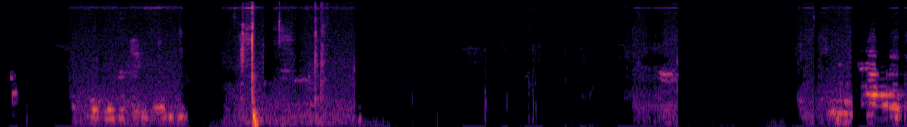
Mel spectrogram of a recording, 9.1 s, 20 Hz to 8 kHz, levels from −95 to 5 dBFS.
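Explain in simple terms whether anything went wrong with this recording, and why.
Several things went wrong, all tied to the call's echo canceller.

The first is speech suppressed in double talk. From the very start, at 0.03 s, to the end of the clip, the talker's sound keeps sinking, at times very deeply. It loses strength and can break up. The likely cause is that both sides spoke at once. The echo canceller could not tell the talker apart from the loudspeaker's echo, so it turned everything down.

The second is background gated by the echo canceller. The room sound drops out in three places. At 0.52 to 0.71 s it falls away sharply. At 2.25 to 2.32 s there is only a slight dip. From 3.91 to 8.03 s it cuts in and out, and the sound is deeply muted for about two seconds in total. Each time, the canceller clamped the microphone while the loudspeaker played, then let go.

The third is the other side's voice leaking through. 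At 6.75 to 6.79 s a very faint scrap of another voice slips in. It is far quieter than the main speech and lasts only a moment. The likely cause is that the loudspeaker played the other side, and the canceller missed a bit of it. The mic picked that bit up.

Nothing is heard above 8 kHz. That comes from the normal call path and is not a fault.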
